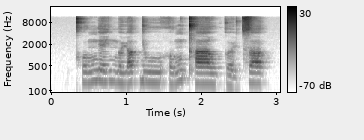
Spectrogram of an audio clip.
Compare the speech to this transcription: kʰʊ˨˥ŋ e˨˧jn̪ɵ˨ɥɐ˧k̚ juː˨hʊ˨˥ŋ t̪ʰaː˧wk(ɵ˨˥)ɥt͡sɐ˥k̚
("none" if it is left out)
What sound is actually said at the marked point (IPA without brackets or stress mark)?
ɵ˨˩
